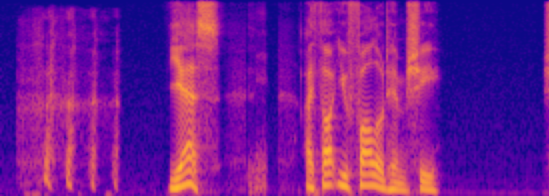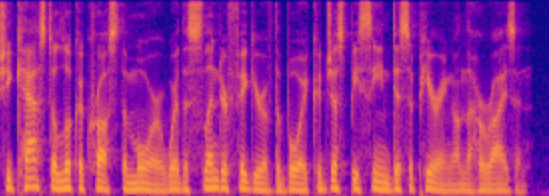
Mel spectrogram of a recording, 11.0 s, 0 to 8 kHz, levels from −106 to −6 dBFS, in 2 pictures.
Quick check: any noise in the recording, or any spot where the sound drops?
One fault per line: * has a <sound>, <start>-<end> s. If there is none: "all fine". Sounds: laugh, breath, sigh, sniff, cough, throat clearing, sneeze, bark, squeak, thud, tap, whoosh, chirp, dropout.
* has a laugh, 0.2-1.2 s
* has a laugh, 2.5-2.7 s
